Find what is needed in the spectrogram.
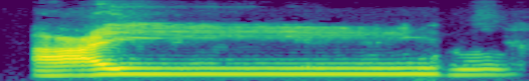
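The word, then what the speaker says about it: ع: ত জ আইন াইন মাশাল্লাহ আচ্ছা বলেন তো আইনটা কত আলিফ টান হবে তিন আলিফ মাশাল্লাহ আইন এবংটা এ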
